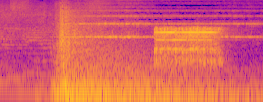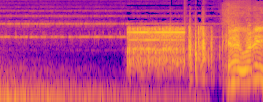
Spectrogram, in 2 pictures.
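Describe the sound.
A telephone rings twice, each bright, warbling trill lasting under a second with a pause between, over a low rumbling background and brief murmuring voices.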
